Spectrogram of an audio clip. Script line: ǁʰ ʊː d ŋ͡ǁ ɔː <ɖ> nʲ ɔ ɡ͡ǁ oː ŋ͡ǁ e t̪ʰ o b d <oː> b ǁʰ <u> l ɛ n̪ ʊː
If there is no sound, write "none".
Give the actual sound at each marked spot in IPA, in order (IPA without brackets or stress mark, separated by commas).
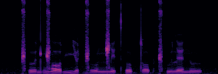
d, ɔː, u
